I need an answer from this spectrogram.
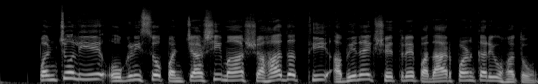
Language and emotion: Gujarati, neutral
